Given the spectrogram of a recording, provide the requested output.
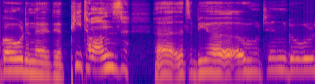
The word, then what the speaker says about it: pitons: I will take 20 pythons and I believe those are pronounced pitons.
